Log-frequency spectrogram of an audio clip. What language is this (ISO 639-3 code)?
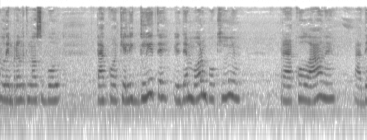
por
